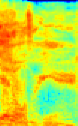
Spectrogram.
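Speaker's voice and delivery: loud shout in a fighting-game character style. Performing a line from Mortal Kombat: Scorpion voice. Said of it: "that's Mortal Kombat".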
